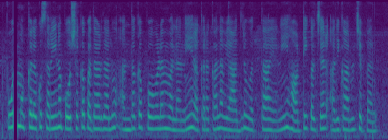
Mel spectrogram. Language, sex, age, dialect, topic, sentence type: Telugu, female, 18-24, Central/Coastal, agriculture, statement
